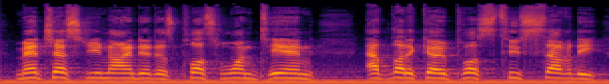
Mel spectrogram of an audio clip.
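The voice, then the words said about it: Poor put-on English accent. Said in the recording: “I don't do a good English accent.”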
